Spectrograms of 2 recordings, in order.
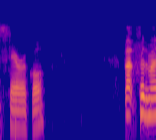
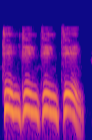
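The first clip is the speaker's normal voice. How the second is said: higher and louder, sung like a game-show bell; mock bell ding; 7 semitones higher, 6 dB louder, slower than usual. Realizing her friend is right, a bright ding-ding. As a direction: ring it out like a winning buzzer. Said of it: "she said that and I went".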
